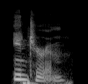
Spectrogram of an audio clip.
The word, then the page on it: interim: American English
